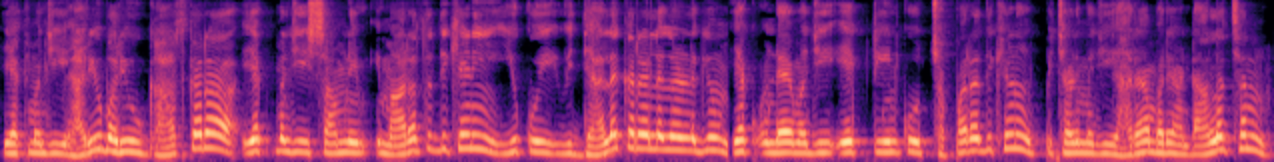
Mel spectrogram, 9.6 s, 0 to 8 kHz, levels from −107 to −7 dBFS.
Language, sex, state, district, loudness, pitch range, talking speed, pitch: Hindi, male, Uttarakhand, Uttarkashi, -25 LUFS, 185-220 Hz, 220 wpm, 195 Hz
